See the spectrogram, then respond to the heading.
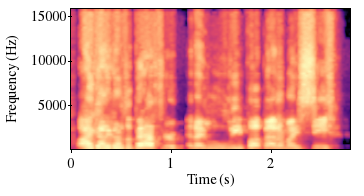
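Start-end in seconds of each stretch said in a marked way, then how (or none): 0.1-1.1 much higher, louder blurted excuse; leaping up like a small child with an excuse; eager excuse. Retold or imitated. Nervous groom blurting an excuse to slip away from the table, high and loud. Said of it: "And I go".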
